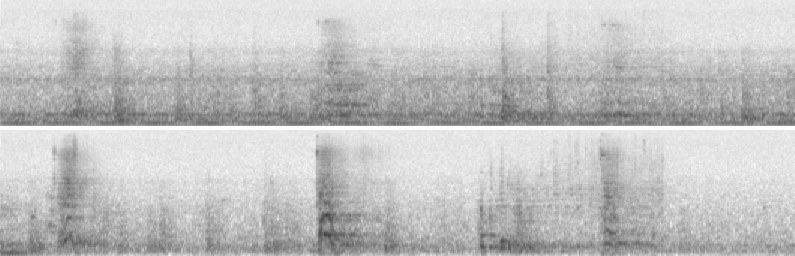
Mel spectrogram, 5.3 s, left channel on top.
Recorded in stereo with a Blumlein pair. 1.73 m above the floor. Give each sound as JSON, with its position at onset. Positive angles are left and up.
{"t": 0.3, "sound": "a zipper", "azimuth_deg": -50, "distance_m": 6.0}
{"t": 3.2, "sound": "a toilet flushing", "azimuth_deg": -65, "distance_m": 5.5}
